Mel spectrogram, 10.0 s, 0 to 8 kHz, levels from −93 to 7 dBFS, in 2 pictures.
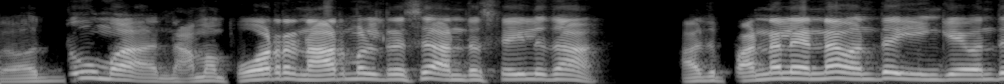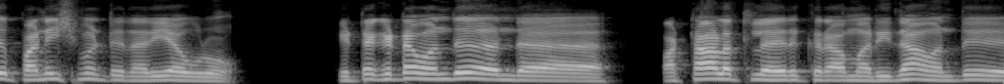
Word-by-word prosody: அதும் 125 - -7
ம - - +1 0.3
நம்ம 130 +6 -5 0.2
போடுற 190 +6 +3
நார்மல் 185 +3 +3
டிரெஸ் 180 +4 -2
அந்த 170 0 -3
ஸ்டைலு 185 0 -1
தான். 170 - 0 0.5
அது 130 +3 -4
பண்ணலன்னா, 205 +6 +5
வந்து 190 +3 0 0.2
இங்கே 175 +1 -1
வந்து 180 +3 -2
பனிஷ்மென்ட் 185 -1 -3
நெறைய 150 +2 0
வுழும். 130 -4 -5 0.5
கிட்ட 145 +4 -3
கிட்ட 195 +3 +2
வந்து 190 +2 +1 0.2
அந்த 160 -2 -2 0.7
பட்டாளத்துல 185 +2 +2
இருக்கற 155 -1 -3
மாரி 145 0 -2
தான் 180 -3 +1
வந்து 150 +3 -5
175 Hz, 155 wpm, -23 LUFS, 155-190 Hz, 0.7 s, பண்ணலன்னா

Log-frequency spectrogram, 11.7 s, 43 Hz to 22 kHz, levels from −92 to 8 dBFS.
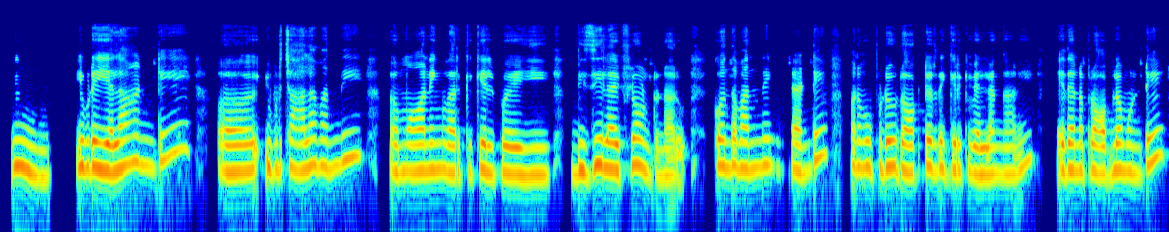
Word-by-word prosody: హ్మ్. 240 -5 +3 0.4
ఇప్పుడు 250 0 +5 0.2
ఎలా 235 +2 +5
అంటే, 265 +2 -4 0.6
ఆహ్, 225 +1 +4
ఇప్పుడు 235 -1 -1
చాలామంది 255 +3 -1 0.4
ఆహ్, 225 - 0
మార్నింగ్ 230 +1 +1
వర్క్‌‌కెళ్ళిపోయి, 215 -2 +1 0.4
బిజీ 235 +3 +3
లైఫ్‌లో 235 +2 +3
ఉంటున్నారు. 100 - -5 0.3
కొంతమందేంటంటే, 245 0 0 0.3
మనం 245 - -1
ఉప్పుడు 245 +1 +2
డాక్టర్ 225 +2 +1
దగ్గరికి 230 -1 -1
వెళ్ళం 210 +1 +2
గానీ, 225 +5 -4 0.4
ఏదన్నా 230 0 +2
ప్రాబ్లముంటే 225 +3 +1
230 Hz, 115 wpm, -23 LUFS, 220-245 Hz, 0.6 s, ఇప్పుడు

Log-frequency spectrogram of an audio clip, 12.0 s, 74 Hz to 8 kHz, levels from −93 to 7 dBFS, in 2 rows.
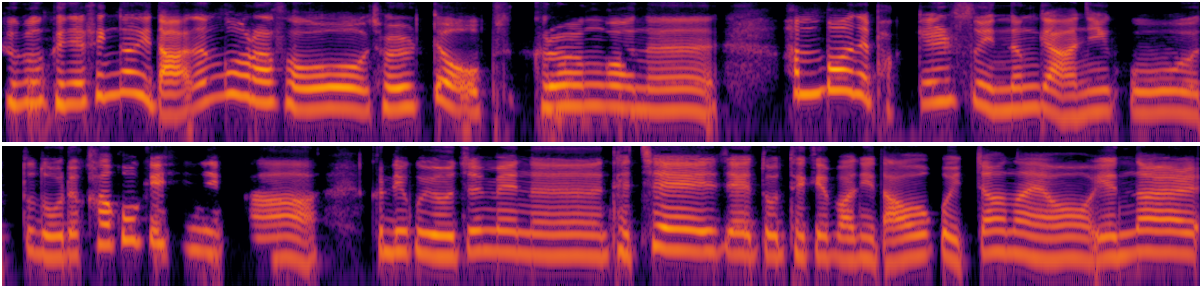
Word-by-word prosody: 그건 275 0 -2
그냥 265 0 +1
생각이 360 +2 +2
나는 260 - +4
거라서 235 - +4
절대 235 +2 0
없 - - +2 0.2
그런 250 +1 +1
거는 220 -3 -2 0.3
1 380 -1 +2
번에 415 -4 +7
바뀔 285 0 -4
수 290 -3 -5
있는 225 +1 -2
게 235 - +1
아니고 200 +1 -2
또 240 - -9
노력하고 225 - -1
계시니까 220 -10 -3 0.2
그리고 235 -1 -3
요즘에는 210 -1 -1
대체제도 230 -3 +1
되게 200 -1 -3
많이 185 0 -3
나오고 190 +5 -1
있잖아요. 190 -3 -2
옛날에 225 +3 +1
225 Hz, 320 characters per minute, -24 LUFS, 205-260 Hz, 0.3 s, 번에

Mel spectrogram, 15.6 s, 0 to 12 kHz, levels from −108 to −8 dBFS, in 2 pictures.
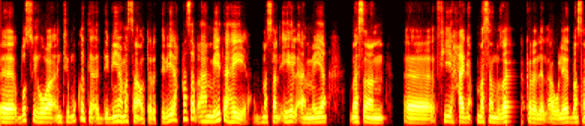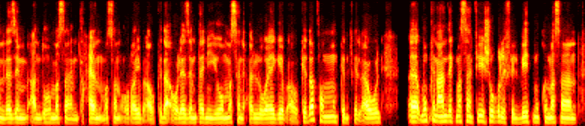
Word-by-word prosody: آآ 120 -1 +7
بُصّي 160 -3 -3
هو 120 0 +4
أنتِ 130 +1 -4
ممكن 195 +9 -4
تقدّميها 115 +3 -1
مثلًا 135 +1 -1
أو - - 0
ترتّبيها 110 +4 -2
حسَب 200 +1 0
أهميتها 135 +4 +1
هي، 120 -7 +3 0.2
مثلًا 125 +1 -1
إيه 130 +2 0
الأهمية، 120 -1 +1 0.3
مثلًا 115 -3 +3 0.3
آآ 105 -2 +4
في 140 -1 -3
حاجة 125 -2 +4
مثلًا 130 - +1
مذاكرة 130 -1 0
للأولاد 105 +3 0
مثلًا، 120 -2 -1
لازم 110 0 0
عَندهم 110 +2 -3
مثلًا 110 -3 -1
امتحان 110 +3 +1
مثلًا 110 - -5
قريّب 115 0 -2
أو - - -2
كده - - +1
أو - - 0
لازم 115 0 0
تاني 115 -1 -1
يوم 115 +1 0
مثلًا 115 0 +1
يحلّوا 110 0 -3
واجب 110 0 +2
أو - - -4
كده، 175 +8 +2
فممكن 130 -7 -4
في - - -9
الأول. 115 +2 +1 0.4
آآ 130 0 +8
ممكن 150 -2 0
عندِك 140 +1 +3
مثلًا 140 0 -1
في 145 0 0
شُغل 135 -2 0
في - - -11
البيت 125 +3 -1
ممكن 120 -2 -5
مثلًا 115 -1 +2
120 Hz, 205 wpm, -26 LUFS, 110-130 Hz, 0.4 s, آآ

